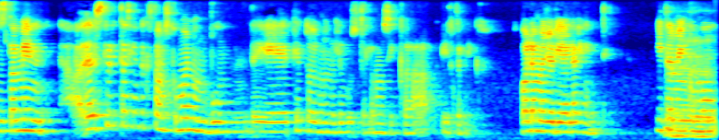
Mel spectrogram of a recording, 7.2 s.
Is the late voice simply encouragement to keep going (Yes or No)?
Yes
